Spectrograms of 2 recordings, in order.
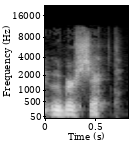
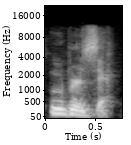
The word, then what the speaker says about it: Übersicht: And Übersicht. I've never figured out how to pronounce this.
